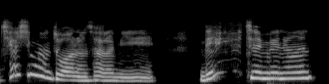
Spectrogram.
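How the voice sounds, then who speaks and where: Pitch swings very widely against a quiet background. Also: woman. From Busan. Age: 70s. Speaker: network marketing distributor. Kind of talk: testimonial talk on online meeting.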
